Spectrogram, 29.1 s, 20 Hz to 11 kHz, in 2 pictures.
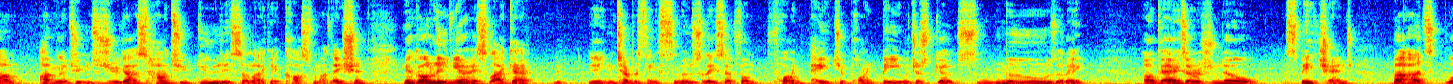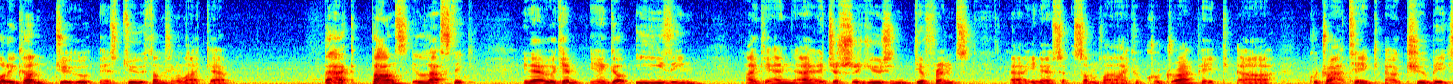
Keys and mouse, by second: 4.3-14.5 drag, 15.6-18.6 drag, 18.7 click, 22.6-29.0 drag.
